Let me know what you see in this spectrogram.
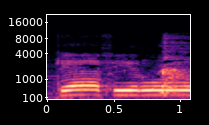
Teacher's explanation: Накос, потому что буква нун сакин, которая у нас находится в танвине, ушла, а гунна осталась.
